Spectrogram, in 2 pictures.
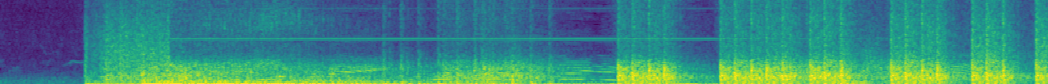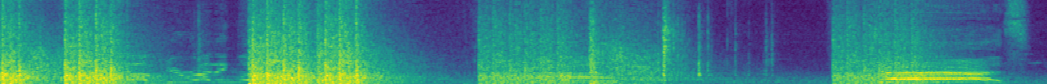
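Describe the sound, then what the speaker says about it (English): Automatic and rifle gunfire in the Brothers in Arms war game, loud sustained bursts of machine-gun fire broken by short pauses and single shots, with shouting soldiers' voices mixed in. "Don't stop firing!"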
